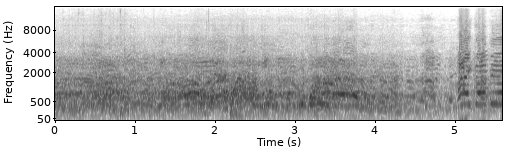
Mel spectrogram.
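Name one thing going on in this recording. A crowd of people shouts and chants loudly outdoors.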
